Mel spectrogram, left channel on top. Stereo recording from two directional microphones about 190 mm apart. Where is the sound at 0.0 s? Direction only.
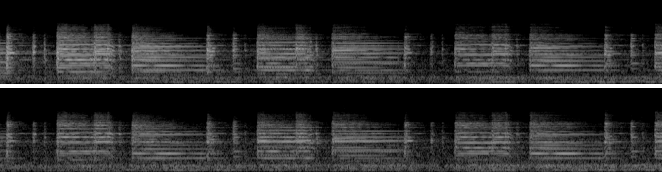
40° left (ahead or behind).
